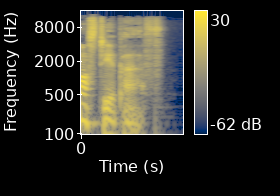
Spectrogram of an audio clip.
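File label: "osteopath", British English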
